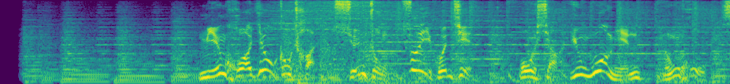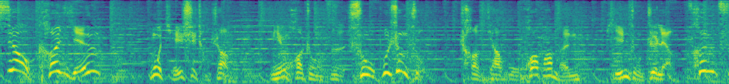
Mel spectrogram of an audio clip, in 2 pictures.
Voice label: 男 广告 电购; 永沃农业

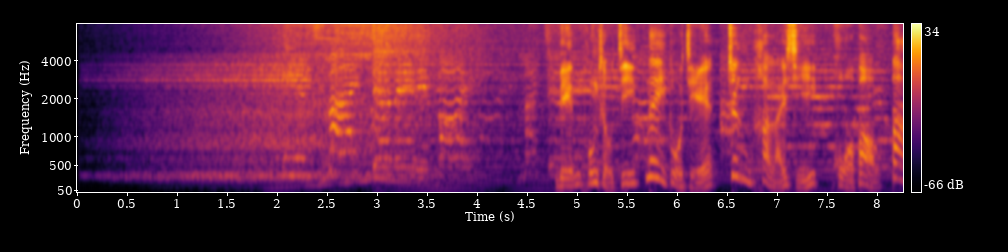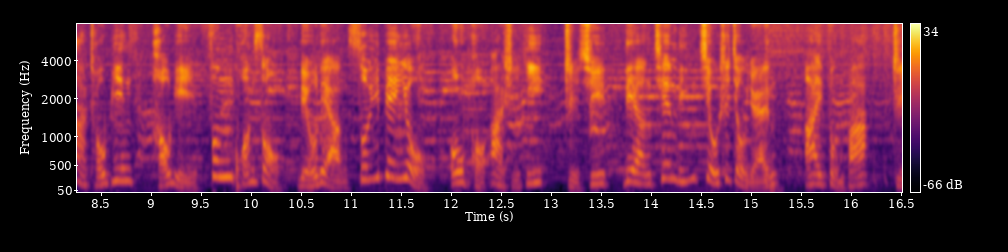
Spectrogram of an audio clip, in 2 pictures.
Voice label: 男 促销; 联通手机内购卖场

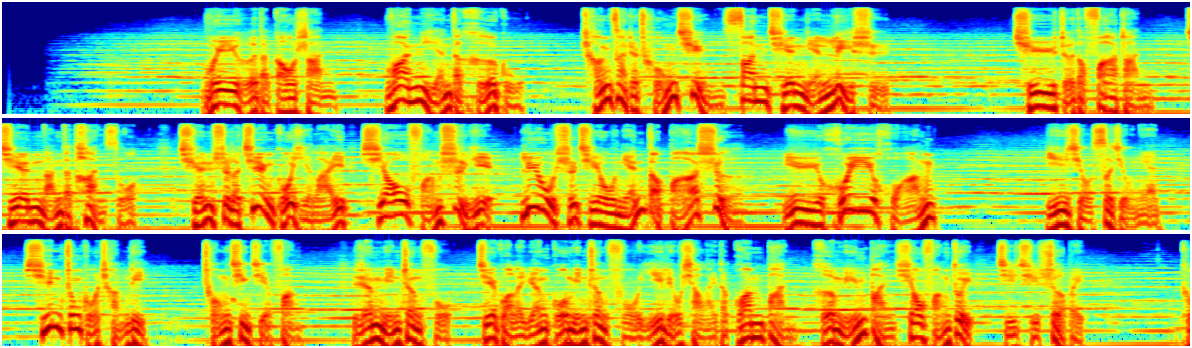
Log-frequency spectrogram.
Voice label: 男 专题; 消防队专题

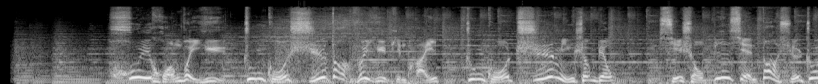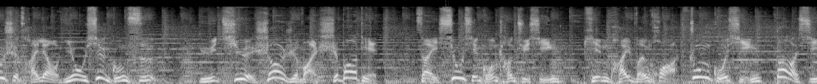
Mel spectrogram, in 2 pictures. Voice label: 男-广告-卫浴激情大气; 辉煌卫浴

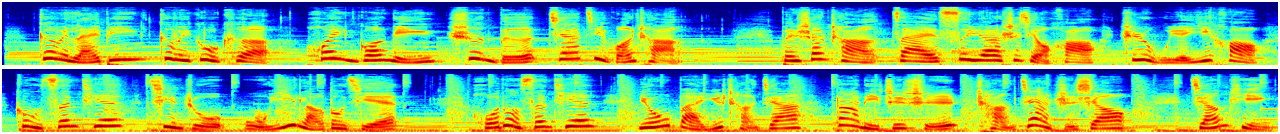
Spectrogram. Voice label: 女-促销-卖场宣传

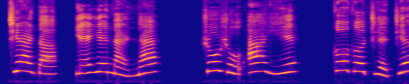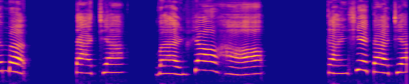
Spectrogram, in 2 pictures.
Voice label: 女 动漫 女童满月宴小童

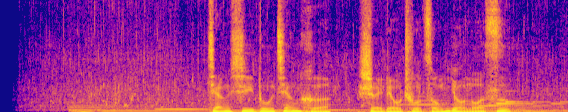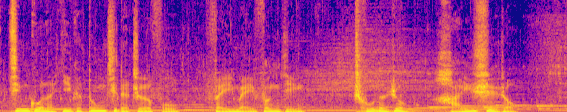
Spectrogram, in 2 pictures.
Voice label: 男 片花

